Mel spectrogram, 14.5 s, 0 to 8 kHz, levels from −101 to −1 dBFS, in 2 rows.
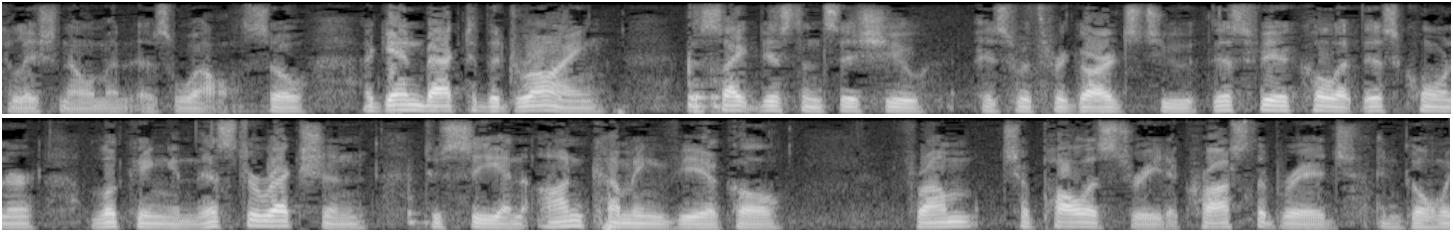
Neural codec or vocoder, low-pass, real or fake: none; 7.2 kHz; real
